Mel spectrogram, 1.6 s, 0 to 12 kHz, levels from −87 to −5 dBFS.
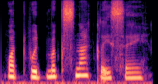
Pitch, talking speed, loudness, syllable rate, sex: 200 Hz, 150 wpm, -18 LUFS, 5.2 syllables/s, female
